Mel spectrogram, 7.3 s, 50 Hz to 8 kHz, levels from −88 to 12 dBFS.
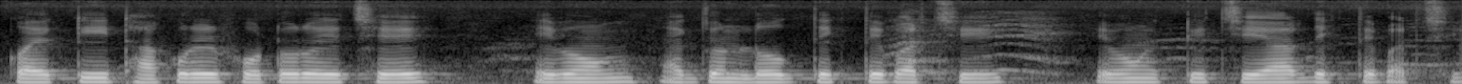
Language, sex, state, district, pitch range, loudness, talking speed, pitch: Bengali, male, West Bengal, Kolkata, 135-140 Hz, -15 LUFS, 115 wpm, 135 Hz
